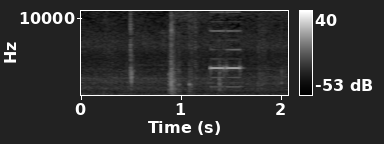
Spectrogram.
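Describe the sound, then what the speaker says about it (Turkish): Side mirrors on a Renault Clio 4 fold in electrically: a short motor whir with a faint steady tone, running about a third of a second after a couple of soft clicks, close and quiet outdoors. "aynalarımız katlandı."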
